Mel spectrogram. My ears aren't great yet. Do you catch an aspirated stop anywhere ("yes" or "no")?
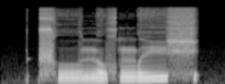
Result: yes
